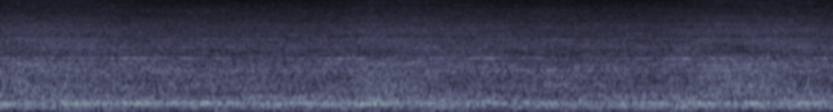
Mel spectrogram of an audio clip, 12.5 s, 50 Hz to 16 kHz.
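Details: 1997 Hoover Dirt Finder Power Drive self-propelled upright vacuum, model U6331-930, Elite style, running: even, airy motor roar with faint steady tone, no belt flapping or grinding; runs exceptionally smooth and surprisingly quiet, normal running.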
